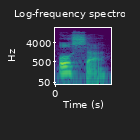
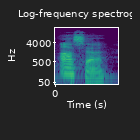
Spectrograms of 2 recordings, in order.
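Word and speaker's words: Åse: And that's pronounced osa, but most people pronounce it asa. It's sometimes transcribed as a double A, but it still represents a rounded O sound.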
